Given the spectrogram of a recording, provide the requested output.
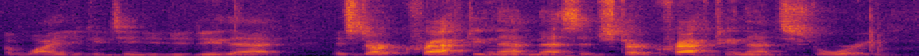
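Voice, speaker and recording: A man with a fairly high pitch talks at a fairly quick pace, with audible room echo and noticeable background noise. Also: big swings in loudness. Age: 40s. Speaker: church class teacher. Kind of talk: lecture.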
